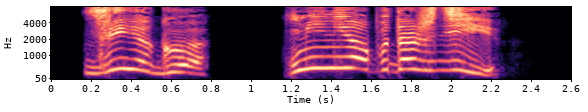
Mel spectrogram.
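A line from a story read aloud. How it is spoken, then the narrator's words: Yelling. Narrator (Russian): завопила Люси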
